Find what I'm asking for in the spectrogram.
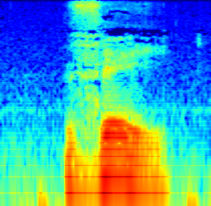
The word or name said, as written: vee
